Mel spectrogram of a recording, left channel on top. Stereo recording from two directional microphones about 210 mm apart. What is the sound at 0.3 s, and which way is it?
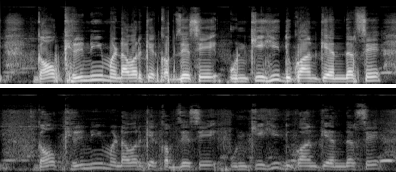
Speech, 50° left (ahead or behind).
